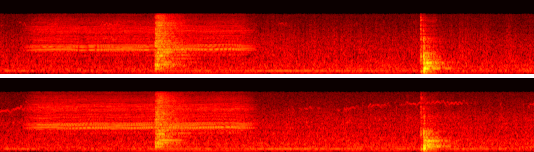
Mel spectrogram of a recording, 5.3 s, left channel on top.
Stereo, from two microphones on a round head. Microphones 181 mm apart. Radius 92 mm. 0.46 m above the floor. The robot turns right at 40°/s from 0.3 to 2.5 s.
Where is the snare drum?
20° left (ahead or behind), 4 m; by 1.9 s 35° left (ahead or behind), 4 m.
